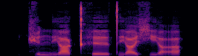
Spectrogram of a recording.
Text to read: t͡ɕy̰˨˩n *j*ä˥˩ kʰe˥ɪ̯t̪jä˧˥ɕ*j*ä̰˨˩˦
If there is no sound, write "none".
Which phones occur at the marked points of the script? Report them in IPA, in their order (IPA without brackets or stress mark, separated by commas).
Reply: j, j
